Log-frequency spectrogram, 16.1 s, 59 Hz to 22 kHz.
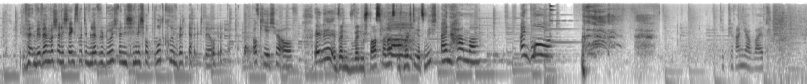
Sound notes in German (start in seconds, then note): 10.8 Klingeln; 13.1 Lässige Musik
